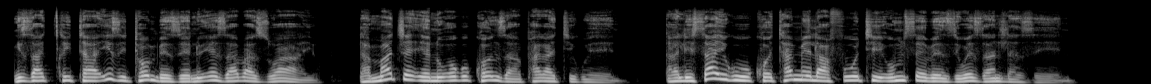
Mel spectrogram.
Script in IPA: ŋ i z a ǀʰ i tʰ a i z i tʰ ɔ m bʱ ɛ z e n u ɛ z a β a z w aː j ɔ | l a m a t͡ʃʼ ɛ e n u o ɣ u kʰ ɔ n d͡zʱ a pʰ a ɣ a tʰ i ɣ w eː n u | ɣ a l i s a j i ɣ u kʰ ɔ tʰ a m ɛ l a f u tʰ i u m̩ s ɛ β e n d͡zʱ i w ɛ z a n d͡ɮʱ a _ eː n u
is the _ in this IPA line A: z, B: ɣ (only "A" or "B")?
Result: A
